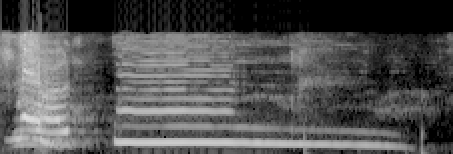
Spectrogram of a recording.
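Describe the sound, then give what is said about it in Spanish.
A dog gives one short, loud bark, then lets out a long, sustained howl that slowly drops in pitch before trailing off, clear with no talking. “Esta es la historia de un perrito. ¡Wow! ¡Wow!”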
